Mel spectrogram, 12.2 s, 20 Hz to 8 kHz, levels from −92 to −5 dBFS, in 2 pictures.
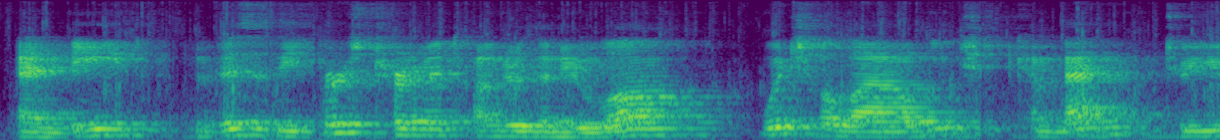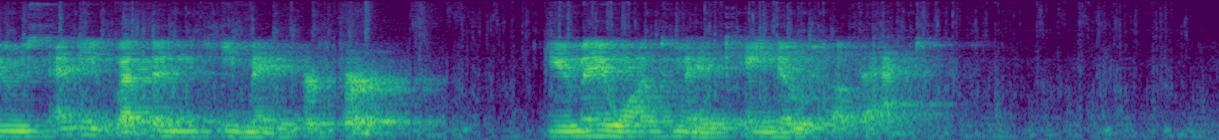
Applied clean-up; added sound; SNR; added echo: neural separator model SepFormer DNS4.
